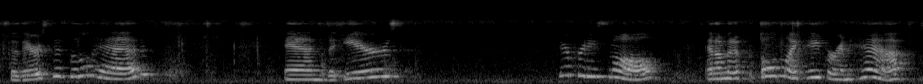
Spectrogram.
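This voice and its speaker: A woman with a fairly high voice talks in an echoey room. She guides children through a craft in simple steps, like a cheery kids' host. Faint noise sits behind her. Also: sing-song, takes it slowly, long pauses. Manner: simple, instructional talk addressed to children. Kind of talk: step-by-step craft tutorial for children. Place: indoor room with echo.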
